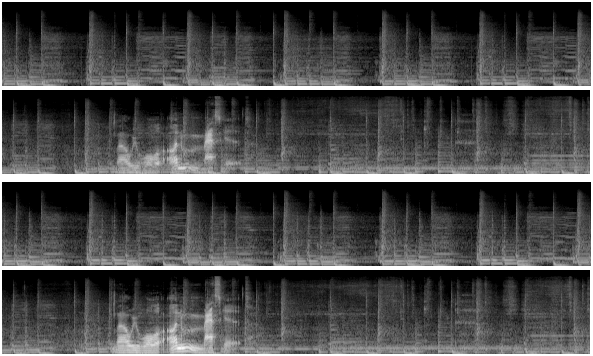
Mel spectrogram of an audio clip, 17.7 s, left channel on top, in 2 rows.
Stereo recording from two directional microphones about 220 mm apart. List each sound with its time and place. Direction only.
0.0 s music: centre (ahead or behind)
5.6 s music: centre (ahead or behind)
10.4 s speech: 40° right (ahead or behind)
12.6 s music: centre (ahead or behind)
14.3 s music: centre (ahead or behind)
